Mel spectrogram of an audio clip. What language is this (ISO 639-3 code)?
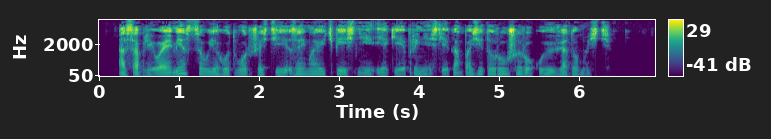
bel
